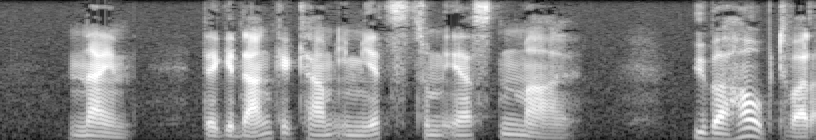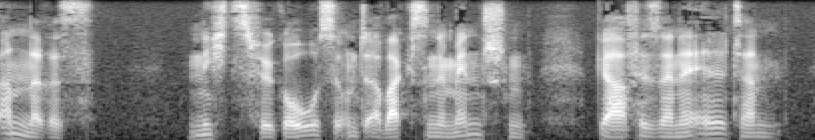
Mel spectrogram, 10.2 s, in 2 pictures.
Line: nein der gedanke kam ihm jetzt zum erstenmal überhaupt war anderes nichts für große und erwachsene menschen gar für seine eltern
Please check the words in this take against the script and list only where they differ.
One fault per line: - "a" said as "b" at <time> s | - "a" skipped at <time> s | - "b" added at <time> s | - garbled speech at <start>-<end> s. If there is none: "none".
none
